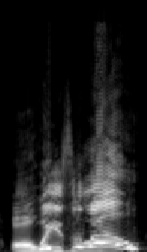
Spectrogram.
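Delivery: loud, high, drawn-out question; hammed-up app prompt, stretched and high; mock incredulous shout. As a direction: blare it out in rising disbelief. Acts out app's repeated permission question.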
